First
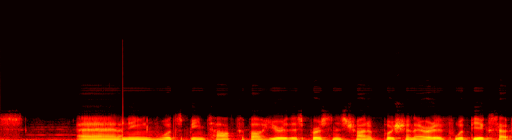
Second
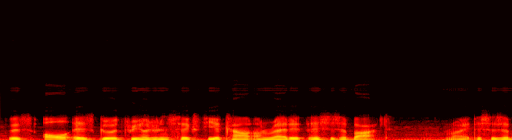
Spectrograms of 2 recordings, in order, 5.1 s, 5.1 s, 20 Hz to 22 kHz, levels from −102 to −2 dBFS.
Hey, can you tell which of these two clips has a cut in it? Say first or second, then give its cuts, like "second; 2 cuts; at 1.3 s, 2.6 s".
first; 1 cut; at 1.2 s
